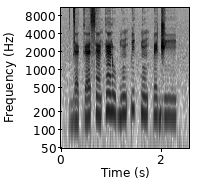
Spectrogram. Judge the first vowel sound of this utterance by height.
mid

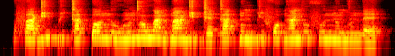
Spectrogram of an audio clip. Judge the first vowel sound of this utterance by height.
low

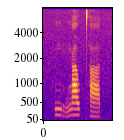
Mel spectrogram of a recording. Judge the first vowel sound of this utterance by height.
high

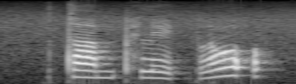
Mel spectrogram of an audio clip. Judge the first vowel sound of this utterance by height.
low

